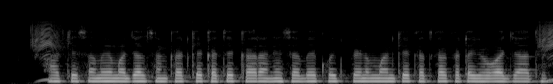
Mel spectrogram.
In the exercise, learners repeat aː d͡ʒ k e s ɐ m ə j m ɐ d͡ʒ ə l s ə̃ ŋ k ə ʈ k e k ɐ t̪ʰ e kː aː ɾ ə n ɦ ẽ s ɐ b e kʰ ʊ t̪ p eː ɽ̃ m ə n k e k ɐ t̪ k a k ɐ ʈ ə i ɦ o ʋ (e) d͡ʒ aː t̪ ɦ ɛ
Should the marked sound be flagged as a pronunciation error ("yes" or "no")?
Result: yes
